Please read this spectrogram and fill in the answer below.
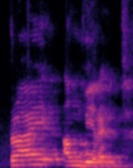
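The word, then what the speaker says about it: triumvirate: इसे हम प्रोनाउंस करेंगे ट्रायअम्विरत।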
